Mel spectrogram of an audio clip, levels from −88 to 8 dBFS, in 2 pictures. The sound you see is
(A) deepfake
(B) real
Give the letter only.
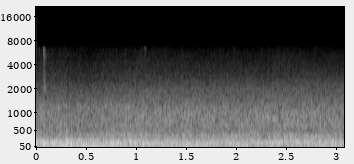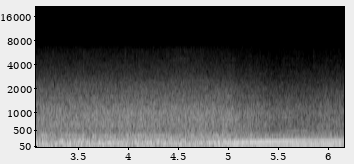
B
